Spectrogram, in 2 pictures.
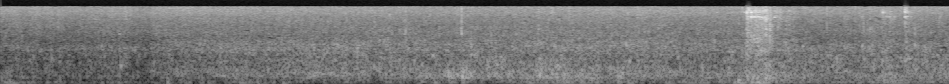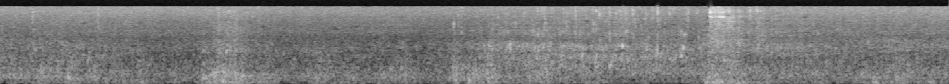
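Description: Sailboat under way in choppy water: a steady rush of water along the hull and wind on the microphone, with three short louder swishes about four, six and eight seconds in.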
